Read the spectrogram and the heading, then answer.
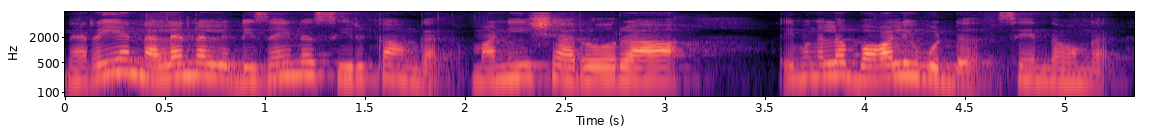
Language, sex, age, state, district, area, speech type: Tamil, female, 45-60, Tamil Nadu, Tiruppur, urban, spontaneous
